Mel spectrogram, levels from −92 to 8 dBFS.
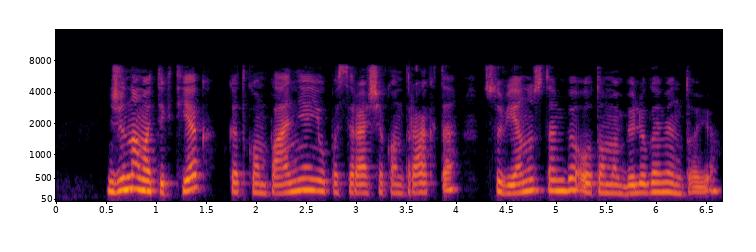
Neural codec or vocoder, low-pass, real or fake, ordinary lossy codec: none; 7.2 kHz; real; AAC, 48 kbps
